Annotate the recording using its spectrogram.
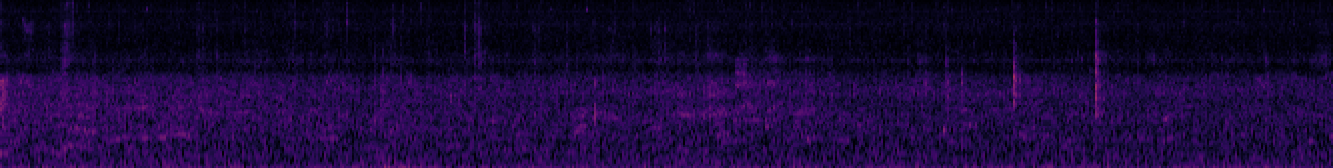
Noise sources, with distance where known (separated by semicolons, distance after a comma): person or small group talking, far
